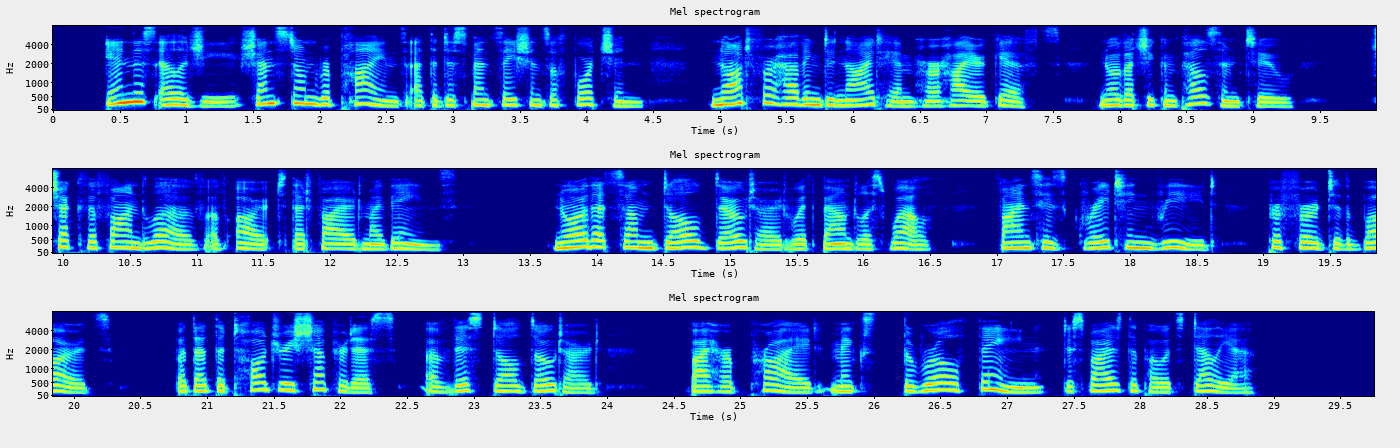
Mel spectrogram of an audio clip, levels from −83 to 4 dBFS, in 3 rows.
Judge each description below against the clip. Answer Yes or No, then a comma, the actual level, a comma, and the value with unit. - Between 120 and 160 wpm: Yes, average, 140 wpm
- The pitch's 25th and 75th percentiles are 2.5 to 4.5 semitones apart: Yes, average, 4.1 semitones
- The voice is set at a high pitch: Yes, high, 195 Hz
